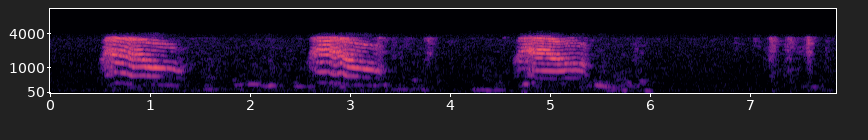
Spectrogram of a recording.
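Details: Domestic cat, an old male, recorded 20 March 2024, giving three loud harmonic meows about two seconds apart, each falling slightly in pitch, with faint quieter sounds between and a few soft clicks at the end.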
